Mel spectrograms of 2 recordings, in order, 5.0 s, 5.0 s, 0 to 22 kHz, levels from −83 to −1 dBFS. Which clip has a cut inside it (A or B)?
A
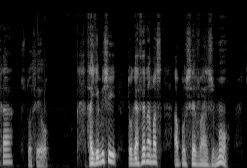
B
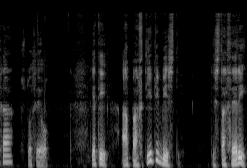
A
